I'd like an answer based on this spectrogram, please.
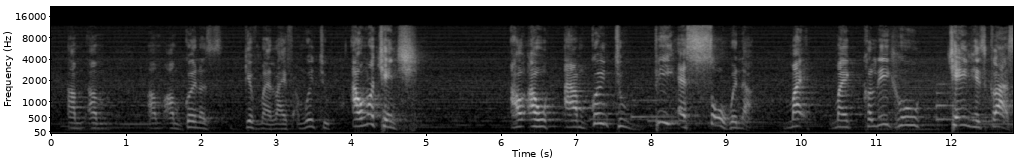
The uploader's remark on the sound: Preached At The Art Of Evangelism Conference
